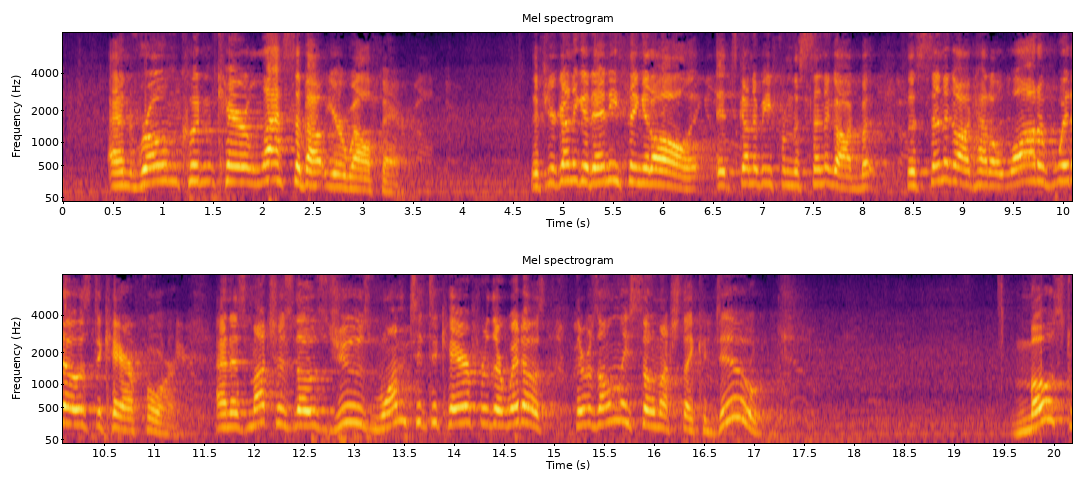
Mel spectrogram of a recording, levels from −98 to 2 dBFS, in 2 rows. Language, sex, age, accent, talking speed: English, male, 30-49, American, 165 wpm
